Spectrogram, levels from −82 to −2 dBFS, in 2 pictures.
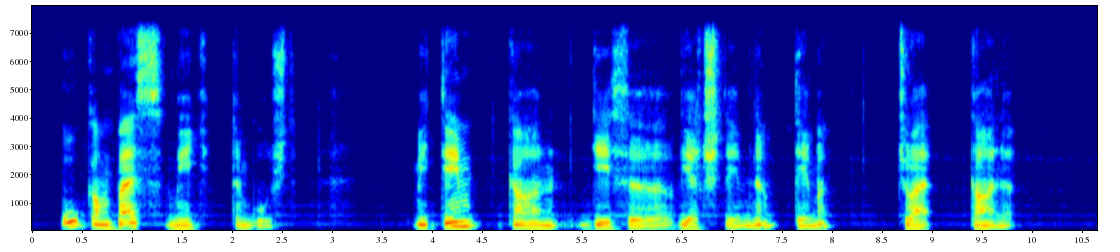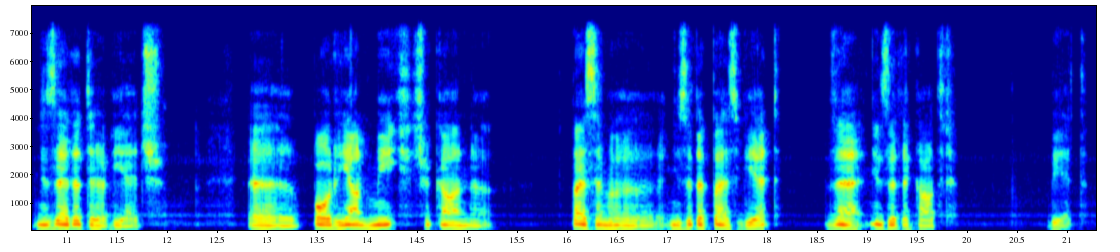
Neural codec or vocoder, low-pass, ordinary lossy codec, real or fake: vocoder, 22.05 kHz, 80 mel bands, Vocos; 7.2 kHz; none; fake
